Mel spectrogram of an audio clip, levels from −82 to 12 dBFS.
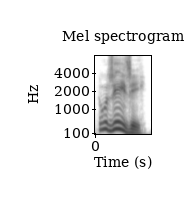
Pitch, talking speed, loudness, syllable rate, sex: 185 Hz, 225 wpm, -14 LUFS, 5.9 syllables/s, male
